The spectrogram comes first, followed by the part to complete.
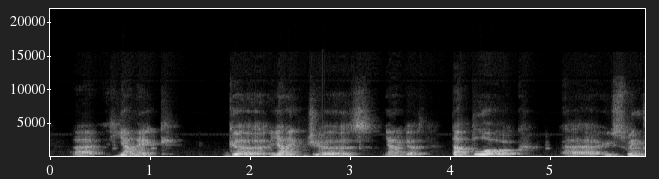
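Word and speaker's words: Yannick Gers: now and embarrass embarrassingly don't know how to pronounce his name uh yannick go yannick jers that bloke uh who swings his guitar rings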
